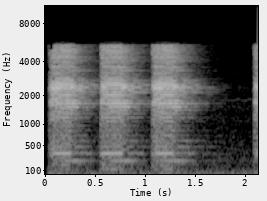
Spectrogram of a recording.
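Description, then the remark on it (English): A loud, harsh fire alarm blares in a building in repeated bursts, three long buzzing pulses about half a second apart and a fourth starting at the end, with no voices. “That's an alarm. Oh, my God. There's a fire in the building.”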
